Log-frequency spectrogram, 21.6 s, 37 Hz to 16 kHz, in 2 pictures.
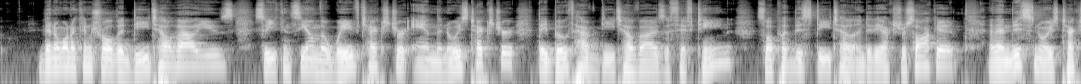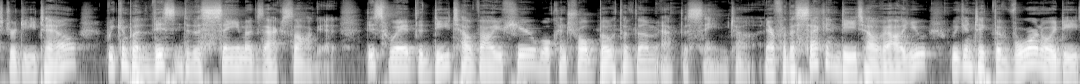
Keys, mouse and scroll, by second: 0.0 middle click, 0.2 middle click, 0.5 drag, 0.6 click, 1.1 click, 1.7 g, 3.2 click, 3.3 typing, 4.3 click, 7.6-8.8 drag, 9.0-10.5 typing, 9.0 click, 9.9 click, 11.9-13.4 drag, 13.4 typing, 18.7 drag, 19.0 click, 19.4-20.5 typing, 19.6 middle click, 20.0 click, 20.6 drag.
